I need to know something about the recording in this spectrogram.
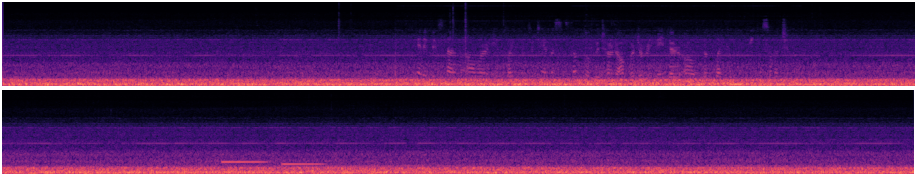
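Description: A jet engine roars steadily in the cabin of a plane in flight.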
